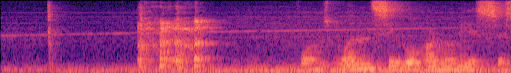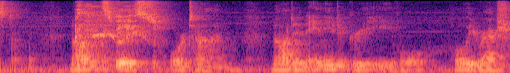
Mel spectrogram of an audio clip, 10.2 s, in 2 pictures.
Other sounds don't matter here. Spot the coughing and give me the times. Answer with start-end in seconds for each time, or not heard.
1.4-2.0, 5.2-6.7.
